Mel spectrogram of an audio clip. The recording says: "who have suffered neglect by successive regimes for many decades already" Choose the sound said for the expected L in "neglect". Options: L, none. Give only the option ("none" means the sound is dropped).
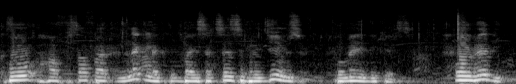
L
